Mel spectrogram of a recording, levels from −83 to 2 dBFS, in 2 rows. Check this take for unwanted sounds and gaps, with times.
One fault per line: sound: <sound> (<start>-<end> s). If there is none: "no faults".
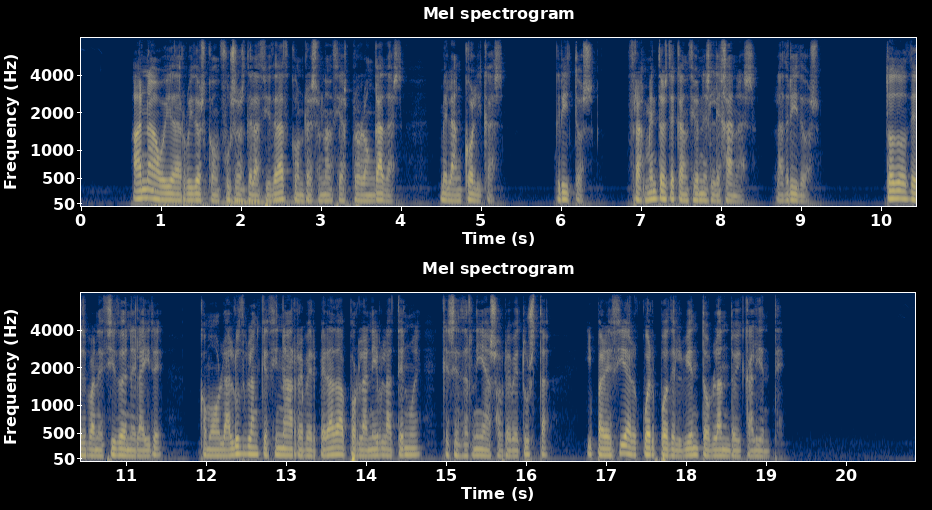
no faults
